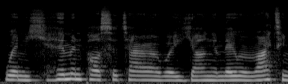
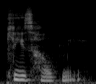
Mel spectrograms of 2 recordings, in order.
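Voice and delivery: soft retold prayer; hushed plea; 2 semitones lower, 7 dB quieter than usual. Preacher recalling her only prayer on bad days, hushed plea. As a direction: plead quietly, voice dropped.

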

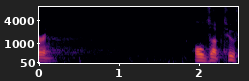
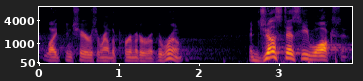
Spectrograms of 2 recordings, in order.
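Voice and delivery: ordinary talk

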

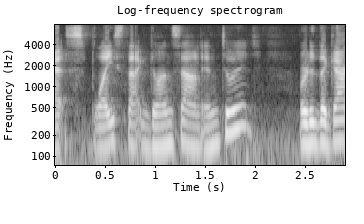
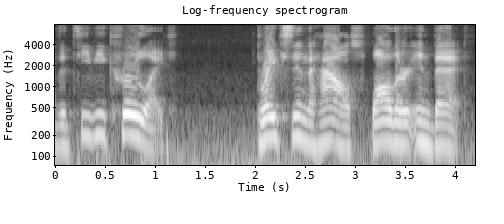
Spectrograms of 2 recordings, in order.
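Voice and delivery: ordinary talk

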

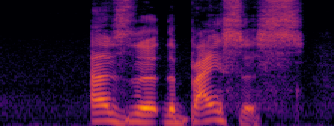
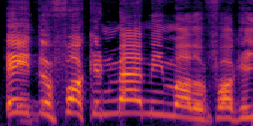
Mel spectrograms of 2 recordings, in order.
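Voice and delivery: exasperated yell; 9 semitones higher, 4 dB louder than usual. Retold or imitated. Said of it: "And it's like".

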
